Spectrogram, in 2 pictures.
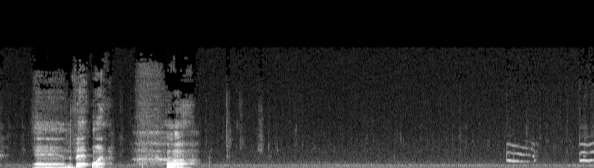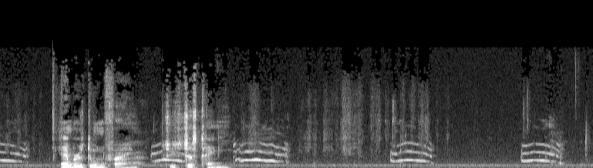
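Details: Kittens back home from the vet, indoors, mewing in a run of high, arched, slightly wavering cries about once a second, with a person talking at the start and again midway and a constant low hum.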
